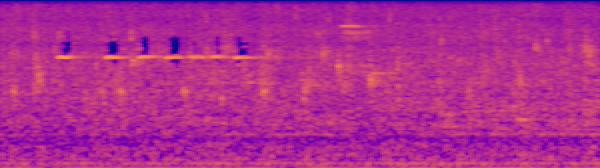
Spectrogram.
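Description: Faint steady rain falling, with scattered drips near the microphone. A short, thin high tone with a few clicks sounds near the start.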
